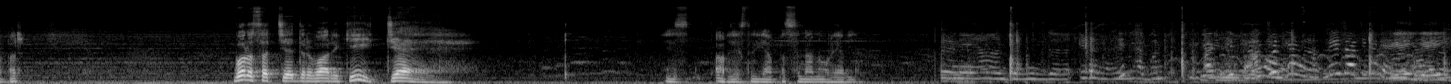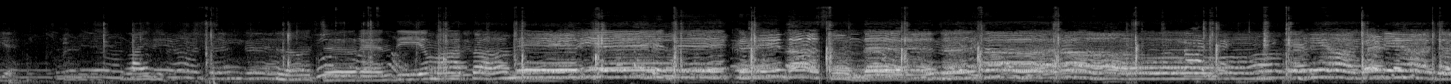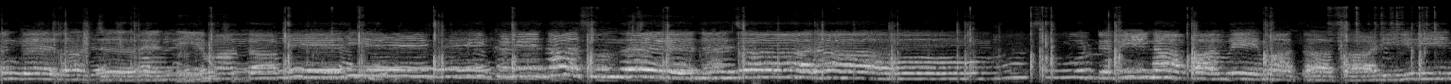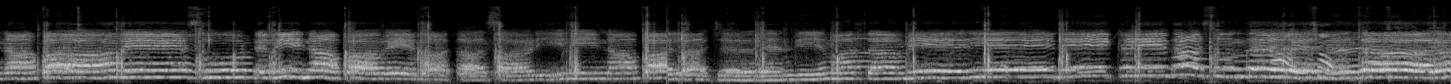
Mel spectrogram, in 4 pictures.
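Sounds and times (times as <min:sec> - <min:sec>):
voices singing devotional song: 0:06.7 - 0:58.0
hand clapping: 0:10.1 - 0:11.0, 0:15.4 - 0:58.0.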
